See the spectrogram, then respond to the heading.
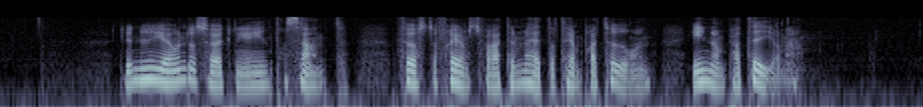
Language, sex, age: Swedish, female, 44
